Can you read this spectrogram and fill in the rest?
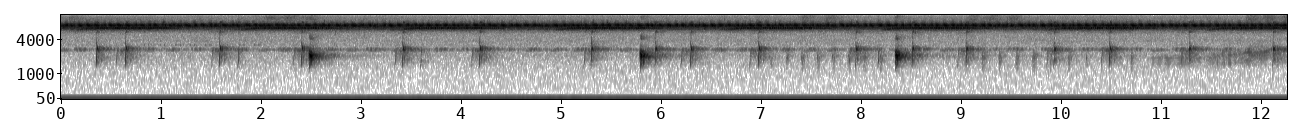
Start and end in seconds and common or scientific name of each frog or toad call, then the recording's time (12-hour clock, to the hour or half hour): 0.0	12.2	pointedbelly frog
2.4	2.9	Pithecopus azureus
5.7	6.2	Pithecopus azureus
8.3	8.8	Pithecopus azureus
1:30am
